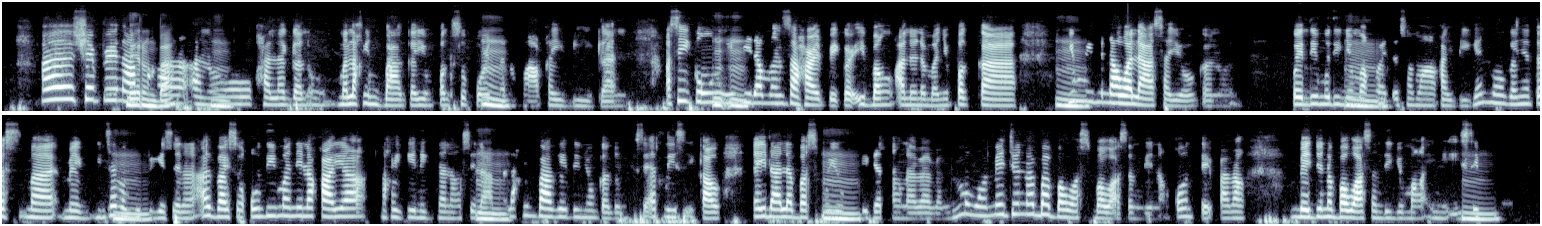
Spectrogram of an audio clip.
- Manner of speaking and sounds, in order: wind; static; other background noise
- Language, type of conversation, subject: Filipino, unstructured, Paano ka bumabangon mula sa matinding sakit o pagkabigo sa pag-ibig?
